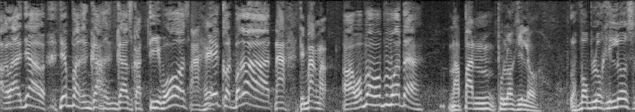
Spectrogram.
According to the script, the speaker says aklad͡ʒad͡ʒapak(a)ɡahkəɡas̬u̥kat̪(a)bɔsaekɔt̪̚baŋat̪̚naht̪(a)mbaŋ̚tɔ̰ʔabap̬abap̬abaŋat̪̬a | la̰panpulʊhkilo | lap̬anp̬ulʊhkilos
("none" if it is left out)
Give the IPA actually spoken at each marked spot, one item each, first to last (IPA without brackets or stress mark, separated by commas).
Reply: ə, i, i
